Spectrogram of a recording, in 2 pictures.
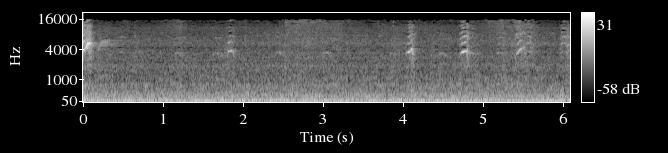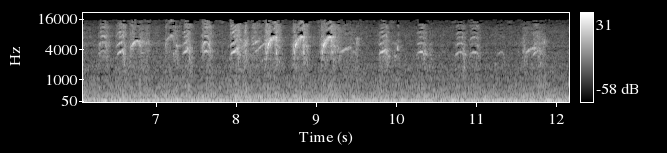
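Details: Brown-eared bulbul (Hypsipetes amaurotis), a resident bird, at its morning feeding, giving short, sharp high chirps in irregular bursts, busiest toward the end, over a steady low rumble.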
